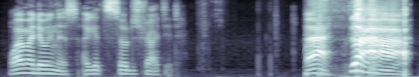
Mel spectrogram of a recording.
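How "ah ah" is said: sudden loud yelp of fright; two sharp frightened screams; startled scream. Real, not acted. Startled by something in cave.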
